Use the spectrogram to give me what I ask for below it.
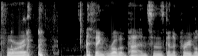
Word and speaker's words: Pattinson: it i think robert pattinson is going to prove a lot of people wrong i thought so get it right battington it's pattinson okay battinson um we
